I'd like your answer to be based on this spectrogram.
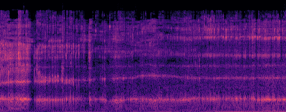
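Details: A man burping: one long, drawn-out rumbling burp lasting several seconds, with a brief break near the start.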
